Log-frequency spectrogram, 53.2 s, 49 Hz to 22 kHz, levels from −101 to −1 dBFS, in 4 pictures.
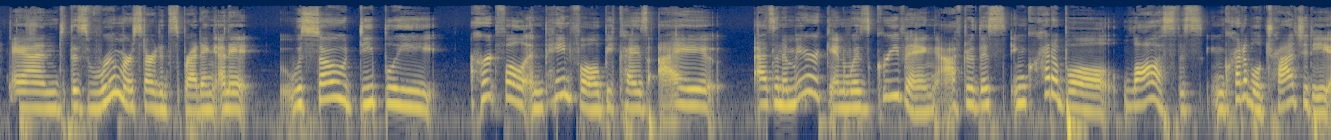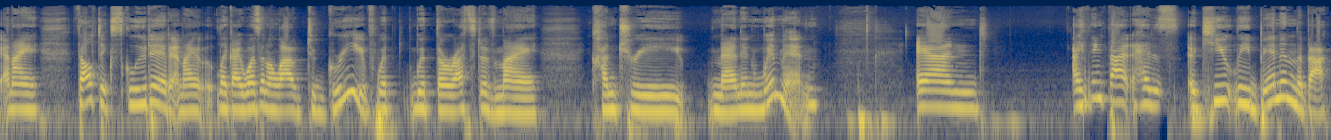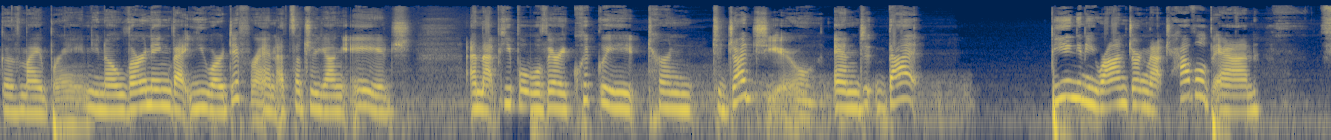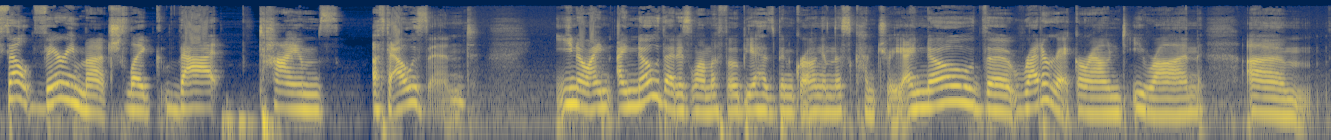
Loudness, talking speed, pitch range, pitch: -18 LUFS, 135 wpm, 170-230 Hz, 195 Hz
